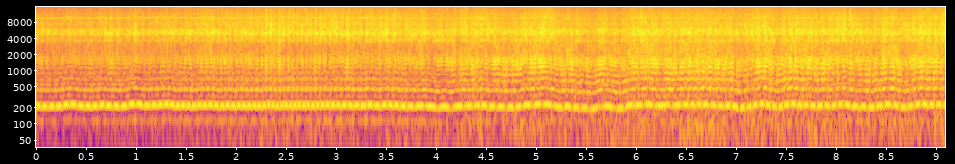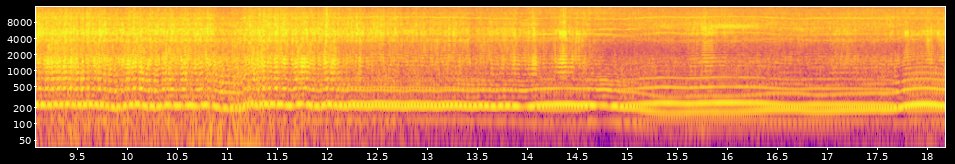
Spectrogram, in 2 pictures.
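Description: Drone's electric motors and propellers whining steadily, heard close up from the craft itself, the pitch wavering as it climbs and turns. About fifteen seconds in, the single whine splits into several shifting pitches as the rotors change speed separately.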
